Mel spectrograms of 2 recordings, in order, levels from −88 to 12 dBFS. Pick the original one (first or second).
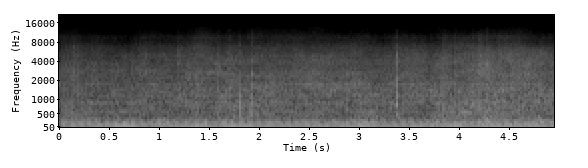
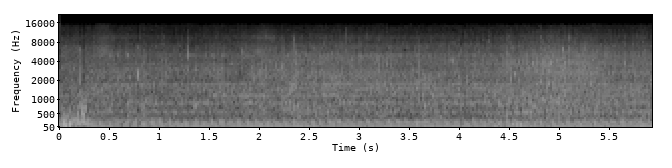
second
